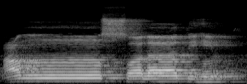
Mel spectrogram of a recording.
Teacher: نون ساکن کی آواز کو ناک میں چھپا کر پڑھیں گے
